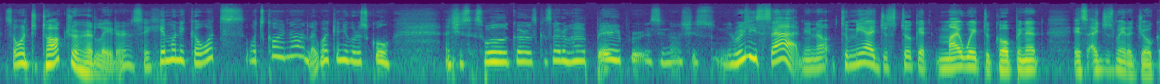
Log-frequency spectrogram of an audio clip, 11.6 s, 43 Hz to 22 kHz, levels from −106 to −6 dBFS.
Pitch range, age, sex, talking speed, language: 120-190 Hz, 30-49, male, 295 wpm, English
